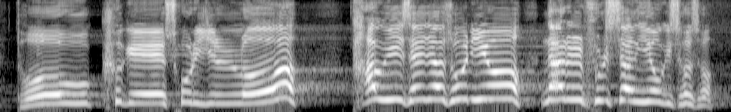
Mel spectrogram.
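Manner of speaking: high, loud, slow shout of the blind beggar; full-voiced desperate shout to Jesus. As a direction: cry out with everything. Preacher shouts Bartimaeus' louder cry.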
